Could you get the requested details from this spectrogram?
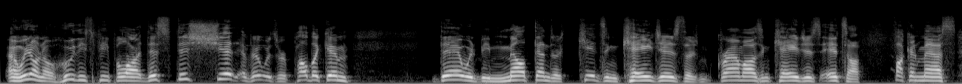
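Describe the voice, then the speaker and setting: Clear, higher-pitched blunt American man. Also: moderate pace, darkish tone, no echo, highs cut off. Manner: blunt, sweary. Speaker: host. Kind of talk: casual profane commentary.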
